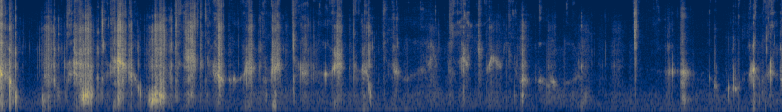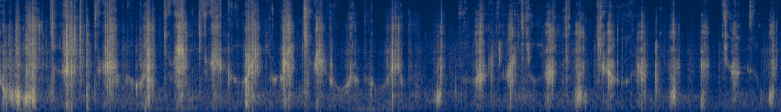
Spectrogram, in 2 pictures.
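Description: Crunching and chewing of dry chunks of edible clay, with bites snapping off pieces. The chewing grows quieter for several seconds in the middle, then loud crunching starts up again.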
